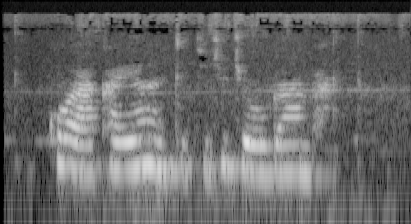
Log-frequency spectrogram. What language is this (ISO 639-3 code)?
lug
